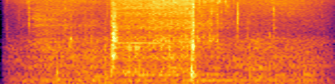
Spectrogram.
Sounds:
Liquid

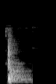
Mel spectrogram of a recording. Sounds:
home sounds, Door, Wood, Knock

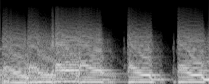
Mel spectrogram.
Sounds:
Bass guitar, Musical instrument, Plucked string instrument, Guitar, Electric guitar, Music

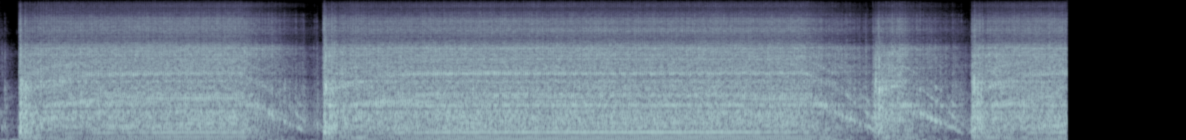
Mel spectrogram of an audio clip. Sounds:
home sounds

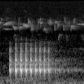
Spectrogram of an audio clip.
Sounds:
Bird, Animal, Wild animals

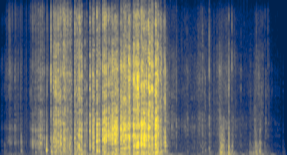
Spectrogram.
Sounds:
Tearing

